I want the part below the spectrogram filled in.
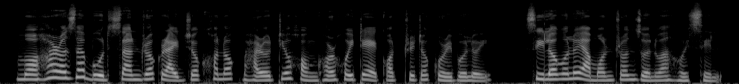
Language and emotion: Assamese, neutral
